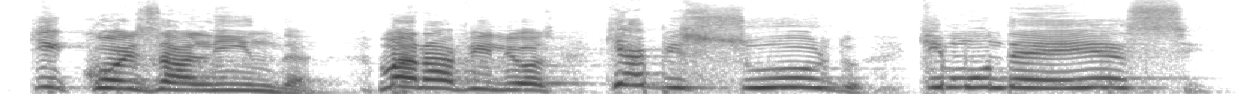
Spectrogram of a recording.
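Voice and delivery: rising to high shouted mock praise; mock applauding crowd. Preacher mimics the crowd cheering the athlete, ending in a shout. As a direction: gush like a cheering crowd, then explode. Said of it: "todo mundo diz".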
